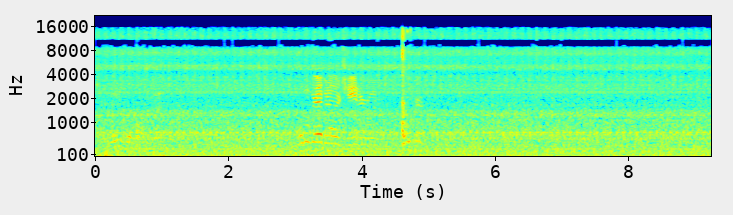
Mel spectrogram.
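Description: A truck engine idles steadily nearby.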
